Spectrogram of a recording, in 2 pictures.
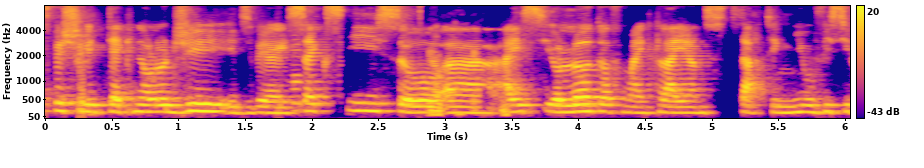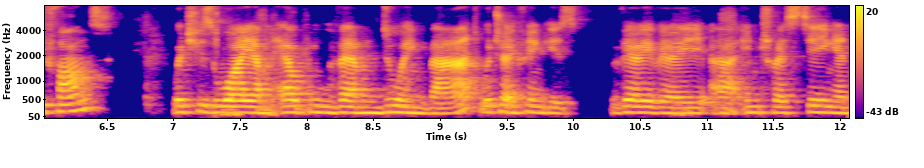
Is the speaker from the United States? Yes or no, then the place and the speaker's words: no; France; English is a second language; moved away; I apologize in advance if my accent is a bit thick. I'm from France originally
